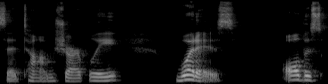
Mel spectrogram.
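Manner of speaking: ordinary delivery, nothing marked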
